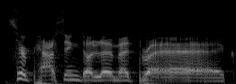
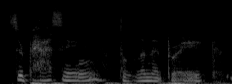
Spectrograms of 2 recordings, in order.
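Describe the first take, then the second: First: It is said with lively enthusiasm. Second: It is said flatly, with indifference.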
